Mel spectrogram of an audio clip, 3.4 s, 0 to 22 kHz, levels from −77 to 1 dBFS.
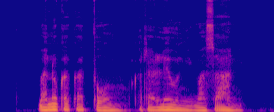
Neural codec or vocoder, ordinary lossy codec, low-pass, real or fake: none; none; none; real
